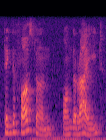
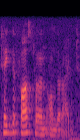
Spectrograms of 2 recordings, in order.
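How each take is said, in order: First: The pitch rises at the end. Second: The pitch falls at the end.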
